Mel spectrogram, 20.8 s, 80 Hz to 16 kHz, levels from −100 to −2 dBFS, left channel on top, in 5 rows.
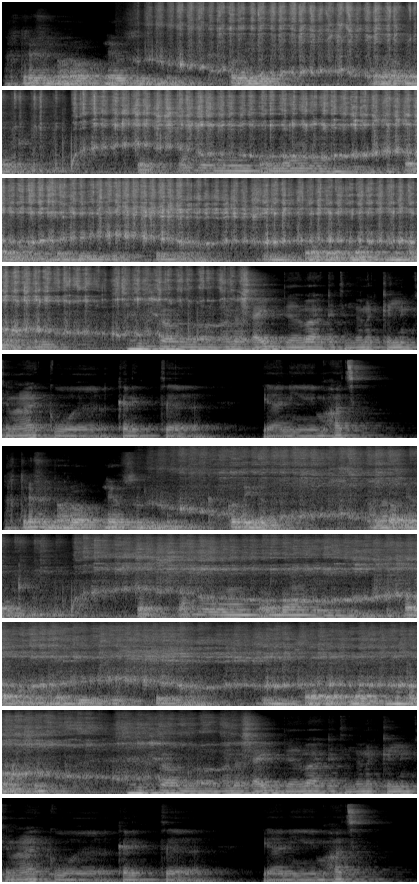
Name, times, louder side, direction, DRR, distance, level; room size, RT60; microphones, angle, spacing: voice 1, 0.0-1.9 2.3-2.7 3.6-4.2 5.5-10.4 10.8-13.9, right 1 dB, 60° right, 0 dB, 2.0 m, -43 dB
Domestic sounds home sounds, 1.3-14.9, left 8 dB, 85° left, 0.8 m, -41 dB
voice 2, 13.7-18.6 19.2-20.1, left 2 dB, 20° left, 6 dB, 0.6 m, -45 dB
9.2 x 4.8 x 6.2 m, 0.99 s
head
